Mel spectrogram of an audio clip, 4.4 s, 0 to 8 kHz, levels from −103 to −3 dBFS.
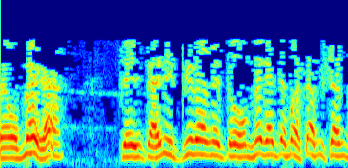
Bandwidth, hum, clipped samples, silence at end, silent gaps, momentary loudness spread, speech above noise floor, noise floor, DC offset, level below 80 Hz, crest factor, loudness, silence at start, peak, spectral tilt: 4 kHz; none; under 0.1%; 0 s; none; 7 LU; 41 dB; -61 dBFS; under 0.1%; -68 dBFS; 14 dB; -21 LUFS; 0 s; -6 dBFS; -11 dB/octave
